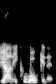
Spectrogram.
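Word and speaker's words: Janne Kuokkanen: When you see a new guy coming, but it's Yanni Kuokkanen.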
